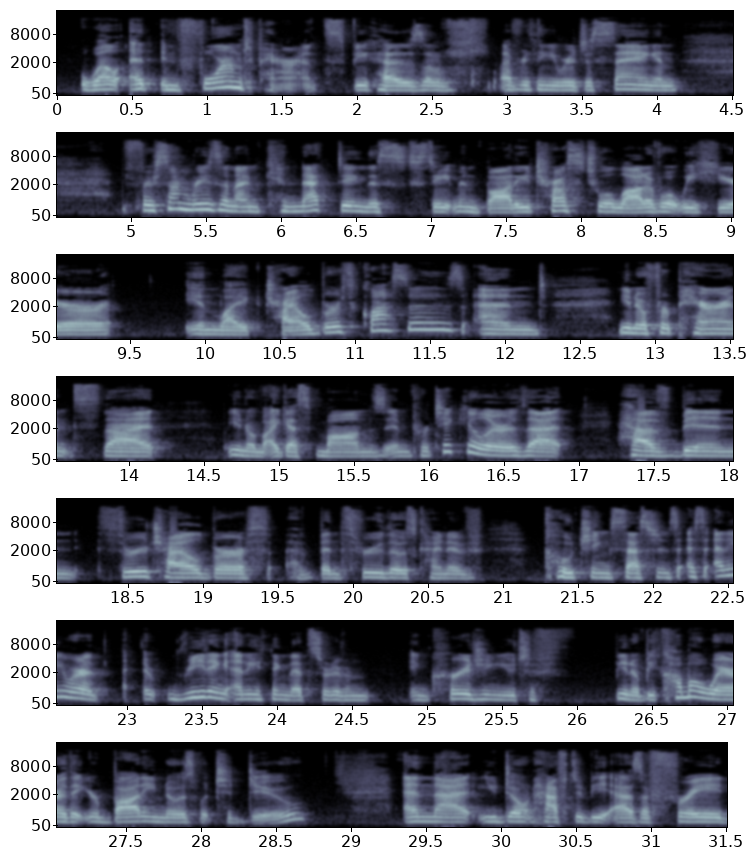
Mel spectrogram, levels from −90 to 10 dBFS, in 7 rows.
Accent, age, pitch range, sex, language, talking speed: American, 30-49, 165-195 Hz, female, English, 165 wpm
